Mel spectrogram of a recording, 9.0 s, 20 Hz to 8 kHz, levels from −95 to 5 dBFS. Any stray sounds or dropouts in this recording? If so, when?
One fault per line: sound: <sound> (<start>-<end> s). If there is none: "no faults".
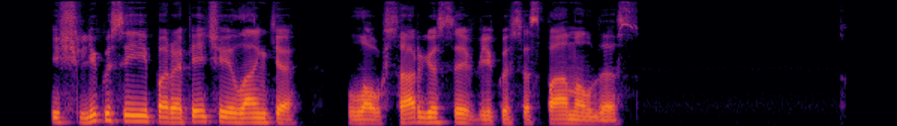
no faults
